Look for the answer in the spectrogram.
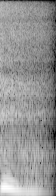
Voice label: Think, kr; Riheet; kingsraid

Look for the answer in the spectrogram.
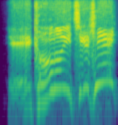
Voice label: Vox Skill jp; kingsraid

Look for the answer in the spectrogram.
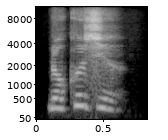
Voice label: Vox Casting jp; Kara; kings raid

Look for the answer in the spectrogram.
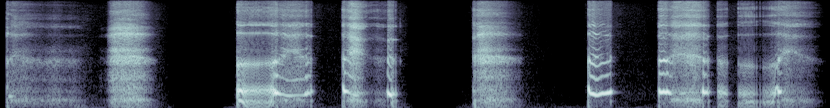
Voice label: Sad, jp; Yuria; kingsraid

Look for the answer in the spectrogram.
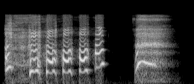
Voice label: Vox Happy, jp; voices; heroes; Frey; kingsraid

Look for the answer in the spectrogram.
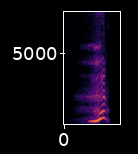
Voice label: Casting, jp; Pansirone; kingsraid; voices heroes

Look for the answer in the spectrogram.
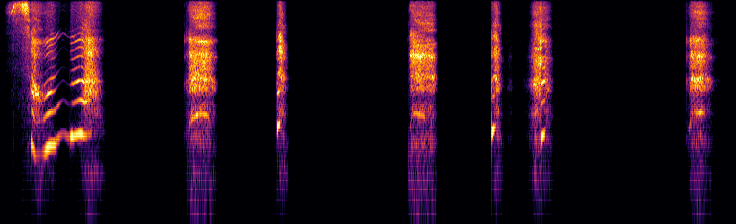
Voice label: Sad, jp; heroes; Shamilla; kingsraid

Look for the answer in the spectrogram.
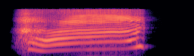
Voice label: Casting, jp; Lewsia; kings raid

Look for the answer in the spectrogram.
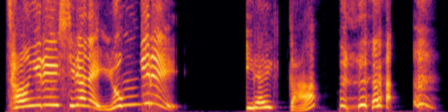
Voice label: Victory, kr; Cecilia; kingsraid

